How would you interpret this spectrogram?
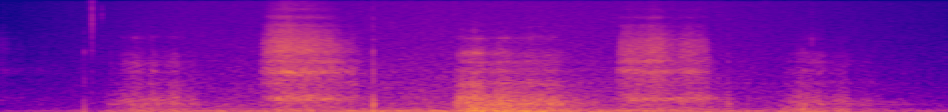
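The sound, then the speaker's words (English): A person imitates the very light, shallow breaths taken after a breathing tube is removed, when breathing hurts: a series of soft airy inhales and exhales in an uneven rhythm, with no words spoken. “So when you first get out of the breathing tube, because it hurts to breathe, you try to make very light breaths.”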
